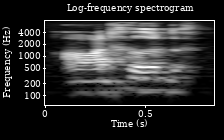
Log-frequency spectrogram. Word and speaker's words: AUDHD: How do you pronounce that out loud? Oddhood. Oddhood. Because I'm I'm odd. This is my odd hood.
